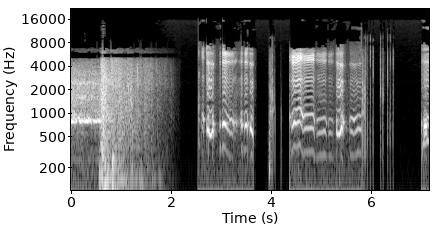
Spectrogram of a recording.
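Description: A crash about half a second in, dying away over the next second and a half, followed by a baby's giggling laughter in two bursts.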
